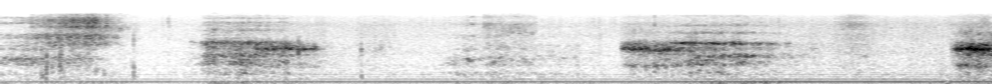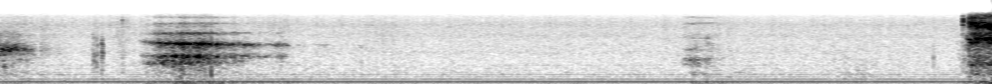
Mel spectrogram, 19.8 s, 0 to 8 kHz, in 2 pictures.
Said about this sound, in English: 3 nice deep breaths.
